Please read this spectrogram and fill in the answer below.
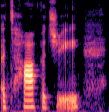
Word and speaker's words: autophagy: But there is something called autophagy. And this is something where it kills off your Great old job on pronouncing that.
